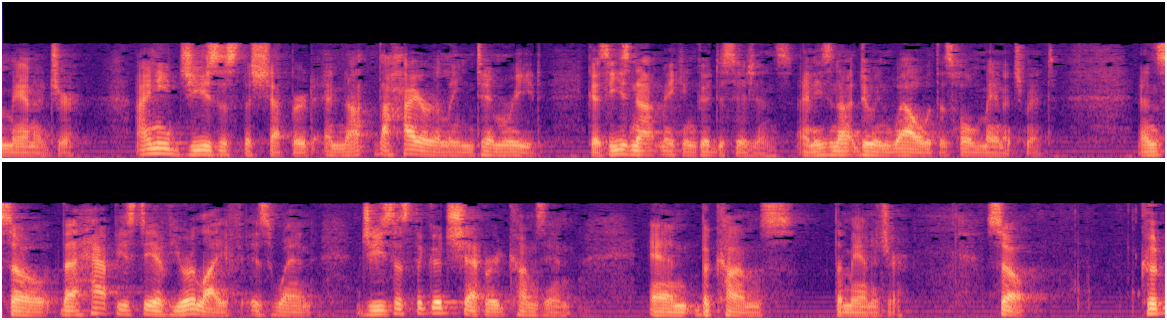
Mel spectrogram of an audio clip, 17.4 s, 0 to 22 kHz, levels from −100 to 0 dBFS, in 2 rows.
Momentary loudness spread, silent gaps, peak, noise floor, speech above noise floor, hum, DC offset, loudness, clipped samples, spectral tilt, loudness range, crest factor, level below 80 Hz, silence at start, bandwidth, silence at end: 15 LU; none; 0 dBFS; -45 dBFS; 27 dB; none; under 0.1%; -17 LUFS; under 0.1%; -3.5 dB/octave; 4 LU; 18 dB; -40 dBFS; 0 s; 7.8 kHz; 0 s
